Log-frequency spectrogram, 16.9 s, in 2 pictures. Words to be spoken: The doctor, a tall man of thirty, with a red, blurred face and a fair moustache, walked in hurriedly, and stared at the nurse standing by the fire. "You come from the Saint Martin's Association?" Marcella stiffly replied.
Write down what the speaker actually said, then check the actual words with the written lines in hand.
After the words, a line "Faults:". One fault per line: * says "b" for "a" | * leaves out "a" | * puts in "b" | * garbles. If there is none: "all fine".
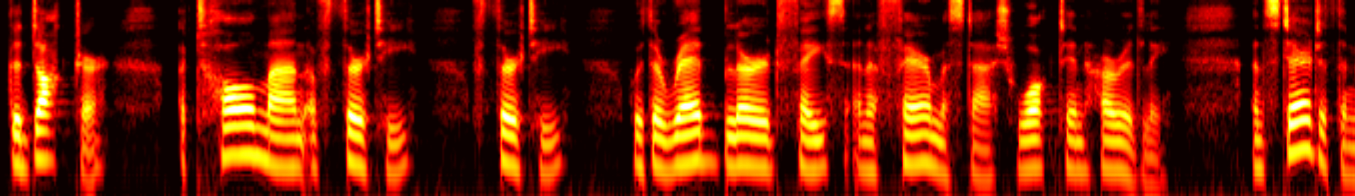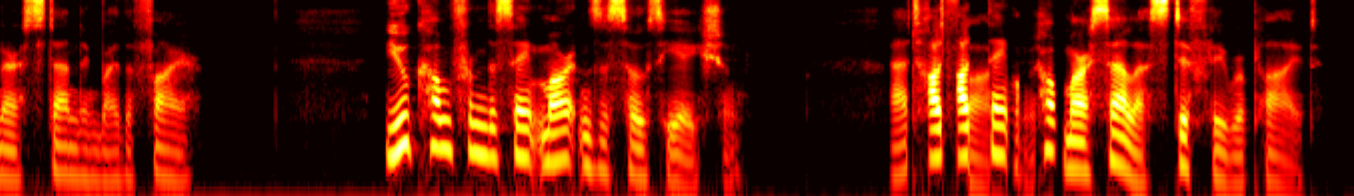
The doctor, a tall man of thirty thirty, with a red, blurred face and a fair moustache, walked in hurriedly, and stared at the nurse standing by the fire. "You come from the Saint Martin's Association?" [garbled] Marcella stiffly replied.
Faults:
* puts in "thirty"
* garbles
